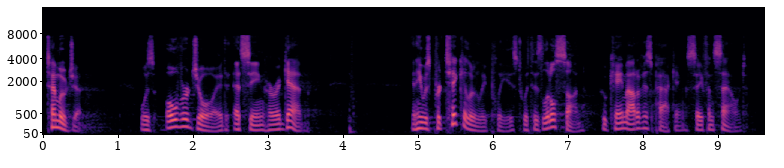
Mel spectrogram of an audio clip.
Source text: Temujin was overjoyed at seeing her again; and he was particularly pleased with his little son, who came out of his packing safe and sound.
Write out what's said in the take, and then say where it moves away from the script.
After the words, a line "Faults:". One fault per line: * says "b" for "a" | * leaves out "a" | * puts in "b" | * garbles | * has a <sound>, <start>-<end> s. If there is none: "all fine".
Temujin was overjoyed at seeing her again; and he was particularly pleased with his little son, who came out of his packing safe and sound.
Faults:
* has a thud, 4.1-4.3 s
